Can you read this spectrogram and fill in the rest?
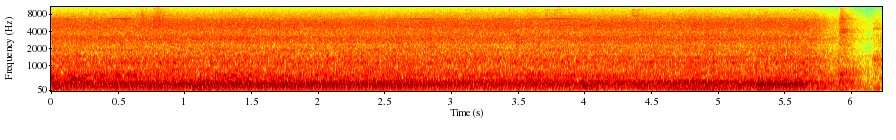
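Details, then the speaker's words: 2008 Ford Edge AWD at cruising speed: loud steady droning howl fading as car slows; first sounded like dry rear differential, fluids and bushings checked fine; owner suspects rear wheel hub bearings and plans to replace both, unconfirmed. "the problem is riding down the road has a lot of road noise at first it sounded to me like dry rear differential or some kind of howling noise like that"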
